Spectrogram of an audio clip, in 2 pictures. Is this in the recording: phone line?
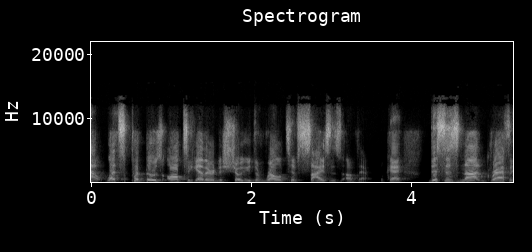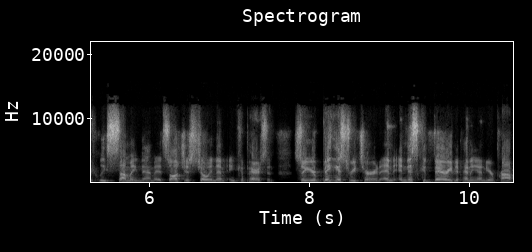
no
